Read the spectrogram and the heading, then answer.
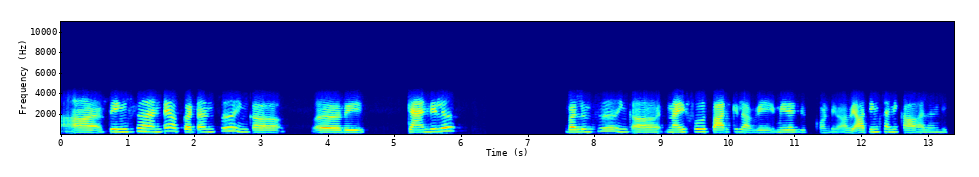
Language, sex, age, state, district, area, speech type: Telugu, female, 18-30, Telangana, Adilabad, rural, conversation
